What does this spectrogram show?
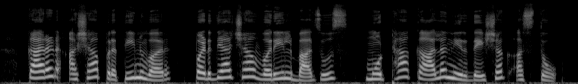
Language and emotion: Marathi, neutral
